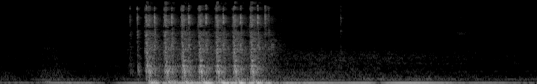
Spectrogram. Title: C5 Z06 No start -- clicking noise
